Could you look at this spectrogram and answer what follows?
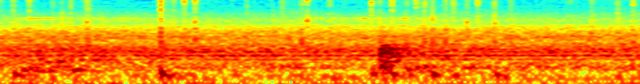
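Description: Data goes into an MS Word table on a computer keyboard as a steady run of quiet, close key taps in irregular bursts, with one slightly louder press midway and no talking.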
